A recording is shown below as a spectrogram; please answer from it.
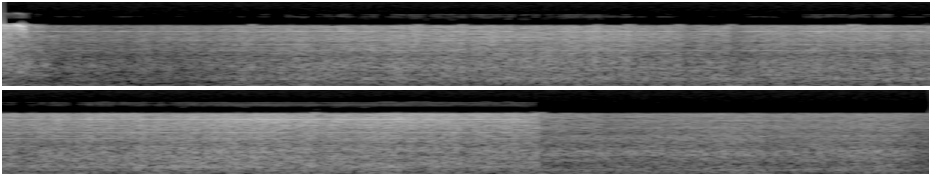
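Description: Steady aircraft engine noise, growing a little louder and then dropping suddenly about five seconds in.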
